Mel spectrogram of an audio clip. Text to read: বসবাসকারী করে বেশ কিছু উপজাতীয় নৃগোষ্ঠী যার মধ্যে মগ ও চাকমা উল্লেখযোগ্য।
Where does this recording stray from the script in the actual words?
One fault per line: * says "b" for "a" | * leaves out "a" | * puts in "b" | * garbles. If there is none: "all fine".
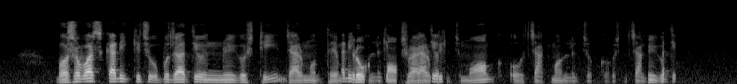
* leaves out "করে বেশ"
* garbles
* garbles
